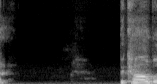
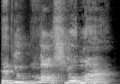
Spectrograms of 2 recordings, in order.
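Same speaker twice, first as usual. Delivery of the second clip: loud, higher, slow scolding yell; imagined angry scolding; 5 semitones higher, 5 dB louder than usual. Retold or imitated. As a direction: shake him awake with fury. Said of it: "yanked me up and said".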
